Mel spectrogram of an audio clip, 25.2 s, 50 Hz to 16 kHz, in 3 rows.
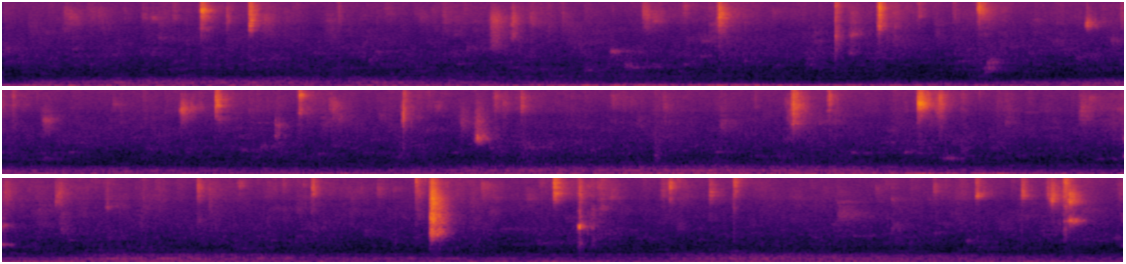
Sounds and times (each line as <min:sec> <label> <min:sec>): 0:00.0 echos of running and dripping water 0:25.2
0:00.0 low rumble 0:25.2
0:00.0 wind 0:25.2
